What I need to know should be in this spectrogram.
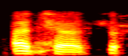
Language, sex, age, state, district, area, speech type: Hindi, male, 30-45, Uttar Pradesh, Bhadohi, urban, conversation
